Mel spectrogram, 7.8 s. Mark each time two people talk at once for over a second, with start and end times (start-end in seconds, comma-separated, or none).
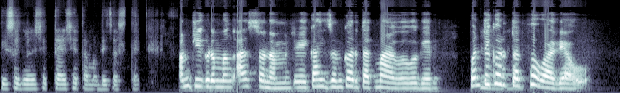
none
